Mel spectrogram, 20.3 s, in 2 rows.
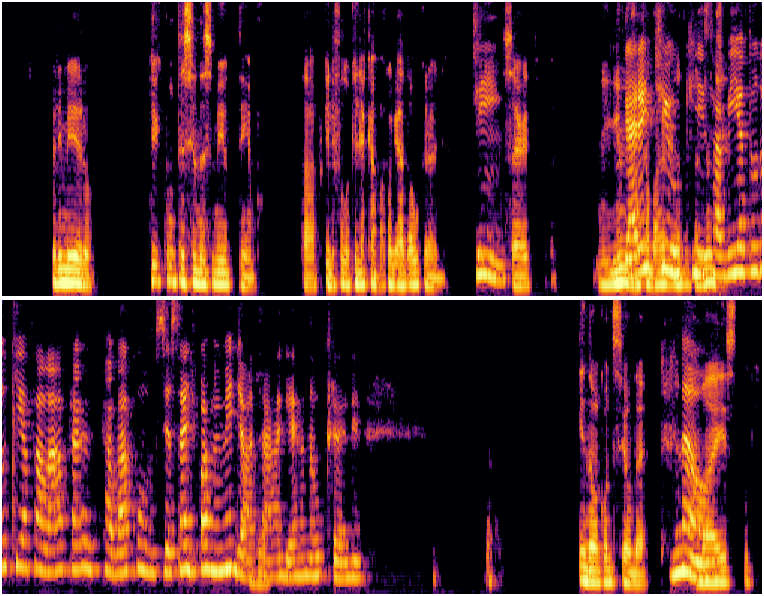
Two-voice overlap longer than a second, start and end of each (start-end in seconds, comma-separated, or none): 8.1-9.7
